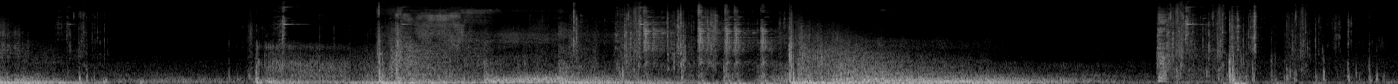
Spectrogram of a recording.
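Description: Grenades burst during a Counter-Strike 2 esports match, Team Vitality versus Team Liquid at EWC 25, as fake B-site nades land: repeated loud, broadband blasts mixed with gunfire rattle, with heavy dense stretches separated by short lulls.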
